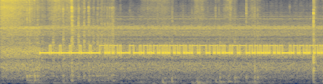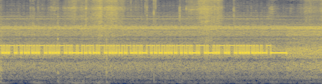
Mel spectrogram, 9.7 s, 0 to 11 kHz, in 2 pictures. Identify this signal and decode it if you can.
RTTY (50 baud, 450 Hz shift), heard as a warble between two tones, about 1500 Hz centre, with radio static and kitchen noise. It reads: MAAR HET GETIJ VAN DE DEREGULERING IS GEKEERD.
